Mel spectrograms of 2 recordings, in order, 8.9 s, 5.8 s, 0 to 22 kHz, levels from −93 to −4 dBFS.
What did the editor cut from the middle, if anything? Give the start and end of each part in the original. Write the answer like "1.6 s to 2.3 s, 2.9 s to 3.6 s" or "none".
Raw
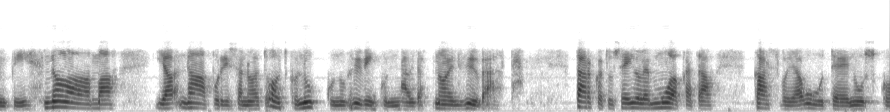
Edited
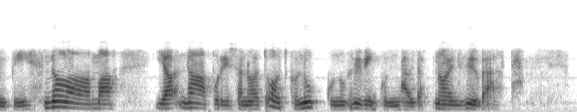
none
